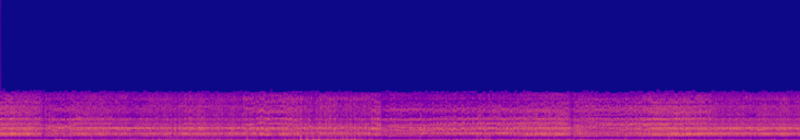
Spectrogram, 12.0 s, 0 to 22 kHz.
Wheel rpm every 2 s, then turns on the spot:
220, 230, 220, 200, 210, 230.
none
